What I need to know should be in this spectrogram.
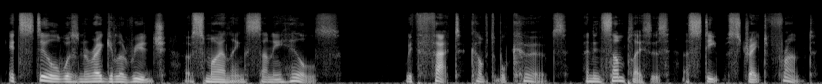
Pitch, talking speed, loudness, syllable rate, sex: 125 Hz, 160 wpm, -23 LUFS, 4.7 syllables/s, male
